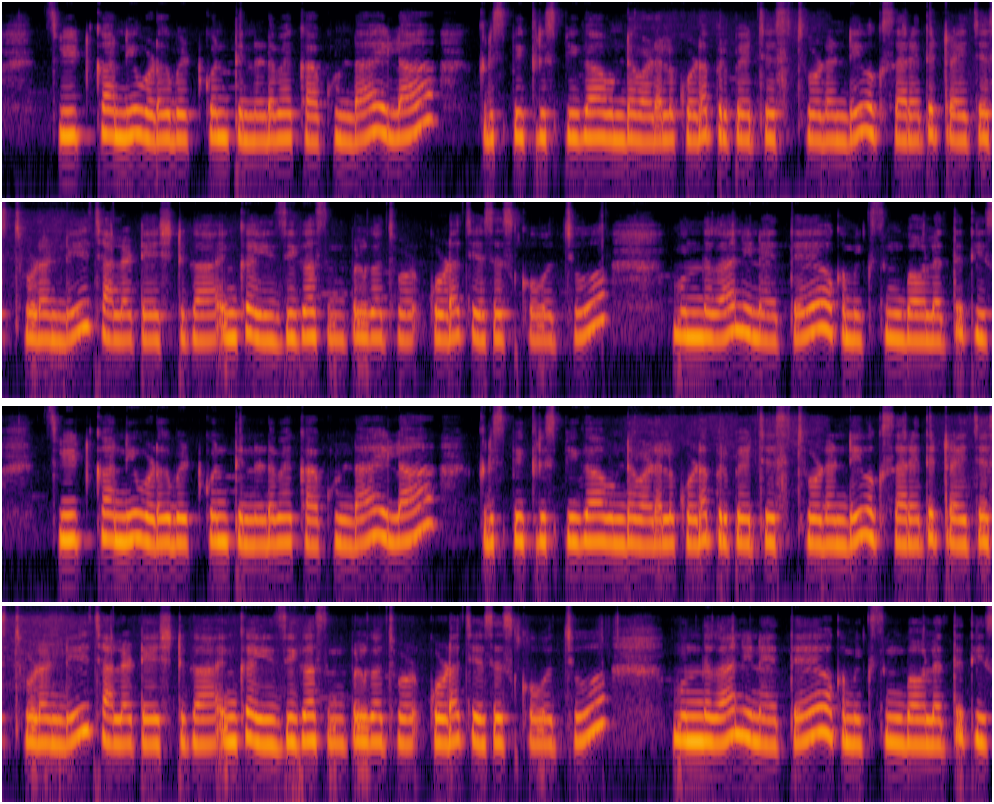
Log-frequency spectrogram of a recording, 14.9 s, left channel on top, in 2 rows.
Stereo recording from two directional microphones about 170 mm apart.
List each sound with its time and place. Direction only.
0.4 s speech: centre (ahead or behind)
